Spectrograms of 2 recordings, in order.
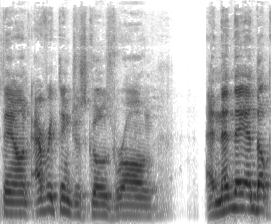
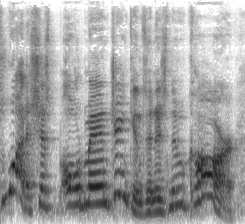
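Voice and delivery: high, put-on cartoon voice; Mister Krabs' mom; 9 semitones higher than usual. Friend imitating cartoon mother excusing herself, high put-on voice. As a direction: pitch it way up, protesting innocence. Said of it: "Mister Krabs' mom".

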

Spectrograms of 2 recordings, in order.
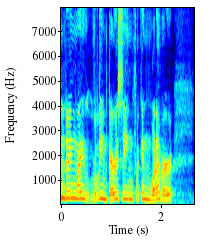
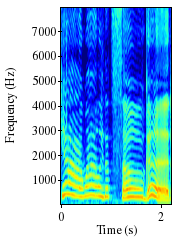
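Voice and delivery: high, soft, stretched-out praise; feigned polite praise; 6 semitones higher, 7 dB quieter, much slower than usual. Retold or imitated. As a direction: imitate her humoring a bad player, slow and high. Retold polite praise of bad playing.

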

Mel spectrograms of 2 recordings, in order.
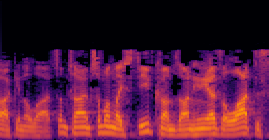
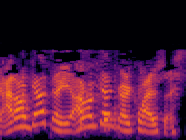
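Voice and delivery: higher, hammed-up impression of the doctor; Doctor Gordon; 8 semitones higher than usual. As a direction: exaggerate the guest doctor's voice for laughs. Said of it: "why did you automatically go into Doctor Gordon voice".

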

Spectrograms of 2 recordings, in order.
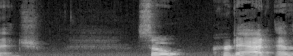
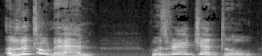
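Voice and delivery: high mock voice; 10 semitones higher, 10 dB louder than usual. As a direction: jump way up and loud for little man. Mocking the gentle father.

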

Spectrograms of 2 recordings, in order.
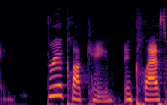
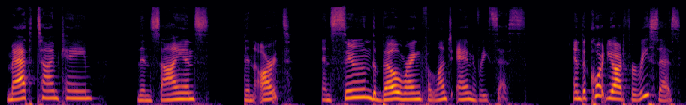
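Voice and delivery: ordinary delivery, nothing marked

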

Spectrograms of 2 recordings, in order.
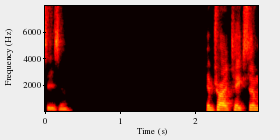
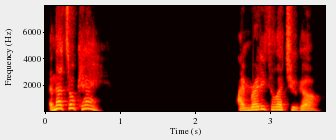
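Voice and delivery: dramatic poem reading. Acted. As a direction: read it like a farewell letter. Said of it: "You wanna read the poem for us".

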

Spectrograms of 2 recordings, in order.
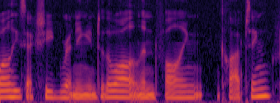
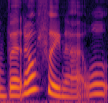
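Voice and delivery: normal talking voice

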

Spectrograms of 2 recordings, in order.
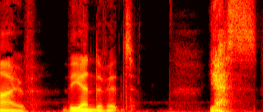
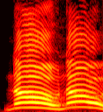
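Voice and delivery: high, loud cries; insistent calling; 8 dB louder than usual. Acted. Scrooge insisting to the boy, high loud call.

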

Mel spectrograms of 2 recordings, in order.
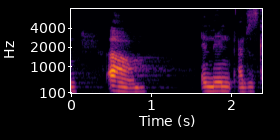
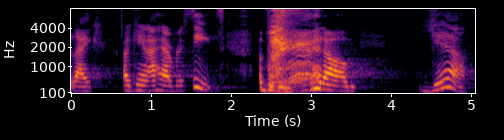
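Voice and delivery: normal talking voice

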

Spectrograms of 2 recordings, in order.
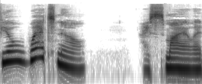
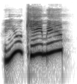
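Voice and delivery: very high, louder cashier voice; 4 dB louder, faster than usual. A narrator's reading. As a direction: pitch it way up as a concerned cashier. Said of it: "The cashier asks".

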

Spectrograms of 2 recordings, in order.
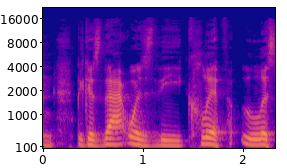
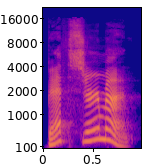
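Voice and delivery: hammed-up Chicago accent, pitched up; 6 semitones higher than usual. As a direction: announce it as a mock Chicagoan. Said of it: "we haven't done a single Chicago accent".

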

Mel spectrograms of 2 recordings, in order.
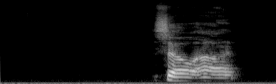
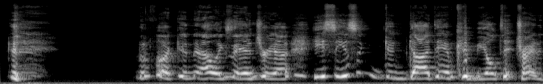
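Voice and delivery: laughing through words; 6 semitones higher, slower than usual. Real, not acted. Laughing while recapping scene.

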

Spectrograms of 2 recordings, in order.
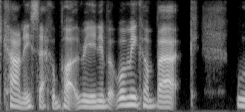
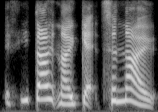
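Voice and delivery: playful catchphrase; 6 semitones higher, 5 dB louder than usual. Real, not acted. Repeating catchphrase playfully higher.

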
